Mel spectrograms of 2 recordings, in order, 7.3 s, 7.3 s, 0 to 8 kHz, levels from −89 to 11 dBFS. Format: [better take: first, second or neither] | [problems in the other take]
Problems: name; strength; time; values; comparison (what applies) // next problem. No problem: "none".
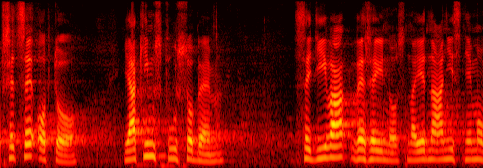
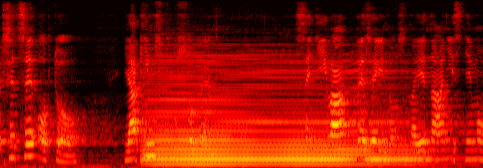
first | background sound (Bowed string instrument); 3 dB above the speech // room echo; dies away in 0.3 s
